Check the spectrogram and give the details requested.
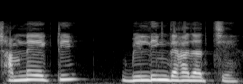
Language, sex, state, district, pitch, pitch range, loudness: Bengali, male, West Bengal, Cooch Behar, 190 Hz, 180-210 Hz, -11 LUFS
